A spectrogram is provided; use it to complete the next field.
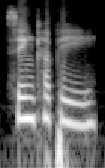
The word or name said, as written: syncope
